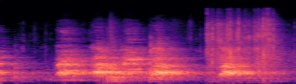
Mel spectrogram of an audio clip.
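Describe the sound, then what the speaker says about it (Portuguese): A neighbor's dog barks three times in quick succession, medium distance, each bark rough and full with a short pause between, heard alone in a quiet room. "deve ter o cachorro do vizinho"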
